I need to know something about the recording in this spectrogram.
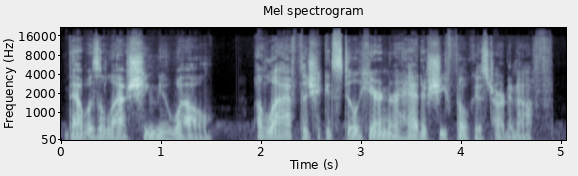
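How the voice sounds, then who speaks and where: A man's voice: lowish voice, brisk. A man narrating a scripted horror story as the narrator of an audio drama.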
